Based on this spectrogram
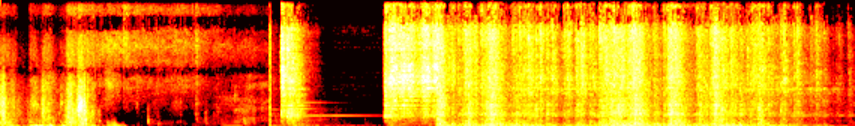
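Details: Dirt race car after fitting a tighter double throttle spring to stop a sticking throttle: after handling noise the engine catches and settles into a loud, choppy race-engine idle that drops back down cleanly; normal start and idle.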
